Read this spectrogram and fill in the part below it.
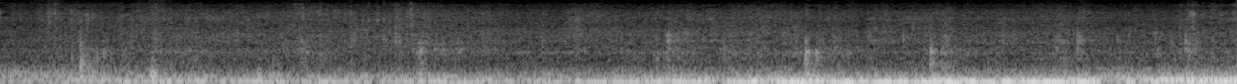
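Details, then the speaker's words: Stinger under repair, driving and turning on worn tires: light sharp ticks, roughly three a second, over engine and road rumble, chick-chick on each turn from a big screw embedded in one tire. "One tire has a big screw in it. That's why every time I turn here, look, listen. When I turn, you'll hear it go chick, chick, chick, chick."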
